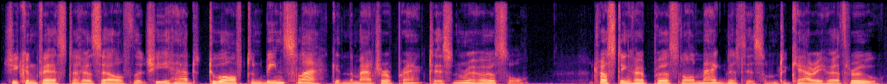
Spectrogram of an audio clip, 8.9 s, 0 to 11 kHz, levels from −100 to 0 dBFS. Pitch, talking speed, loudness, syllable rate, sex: 130 Hz, 175 wpm, -19 LUFS, 5.1 syllables/s, male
